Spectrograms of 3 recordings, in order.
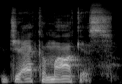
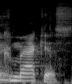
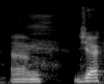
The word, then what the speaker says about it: Giakoumakis: so it should be easy for you to pronounce. Giorgos Giakoumakis. That is incorrect. It is Giorgos I forgot how to pronounce it. Interesting. Giakoumakis. That's right. Giakoumakis.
